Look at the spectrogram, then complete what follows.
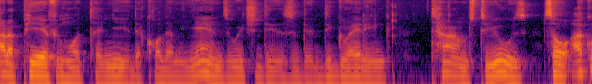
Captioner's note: non-english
